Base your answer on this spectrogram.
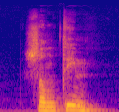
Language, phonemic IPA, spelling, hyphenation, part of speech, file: Dutch, /ˌsɛnˈti.mə/, centime, cen‧ti‧me, noun, Nl-centime.ogg
- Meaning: alternative form of centiem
